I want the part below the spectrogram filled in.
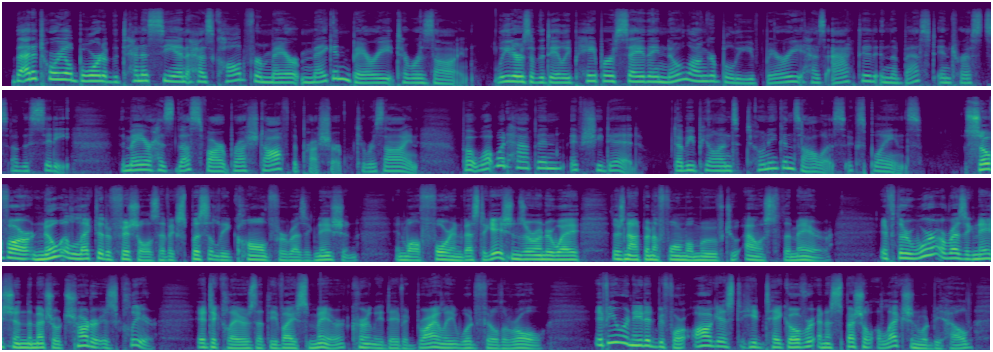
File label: explainer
